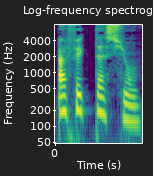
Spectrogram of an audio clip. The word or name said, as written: affectation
